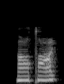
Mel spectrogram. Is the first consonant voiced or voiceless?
voiceless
